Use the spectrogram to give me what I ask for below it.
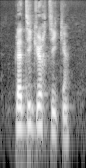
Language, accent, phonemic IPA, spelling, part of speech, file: French, France, /pla.ti.kyʁ.tik/, platykurtique, adjective, LL-Q150 (fra)-platykurtique.wav
- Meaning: platykurtic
